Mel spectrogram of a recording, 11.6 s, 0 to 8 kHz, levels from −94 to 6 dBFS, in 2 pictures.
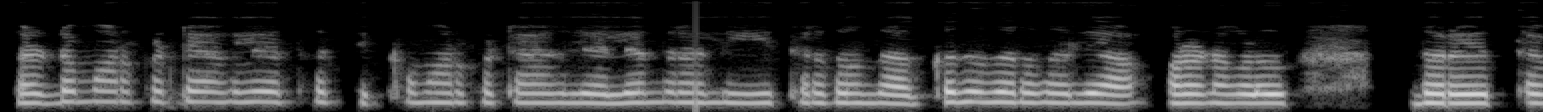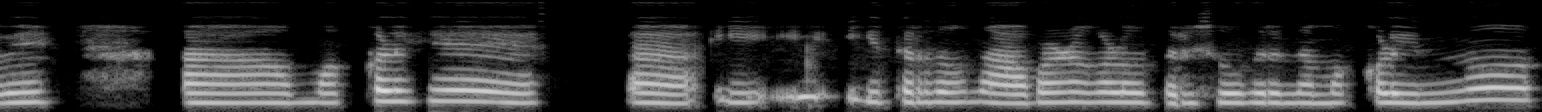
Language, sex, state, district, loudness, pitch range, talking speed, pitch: Kannada, female, Karnataka, Bijapur, -21 LUFS, 250-275 Hz, 130 wpm, 255 Hz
